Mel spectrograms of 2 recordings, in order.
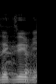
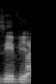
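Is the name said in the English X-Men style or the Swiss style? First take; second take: X-Men style; Swiss style. First: The name is said in the English X-Men style. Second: The name is said in the Swiss style. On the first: "The mutant way is Xavier" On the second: "then the Swiss way is Xavier"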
